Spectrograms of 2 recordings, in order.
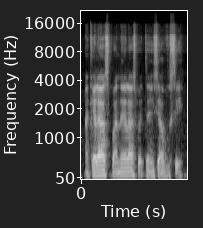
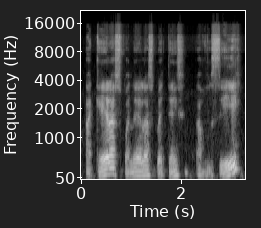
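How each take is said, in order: First: It is said with a statement tune. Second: It is said with a question tune.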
